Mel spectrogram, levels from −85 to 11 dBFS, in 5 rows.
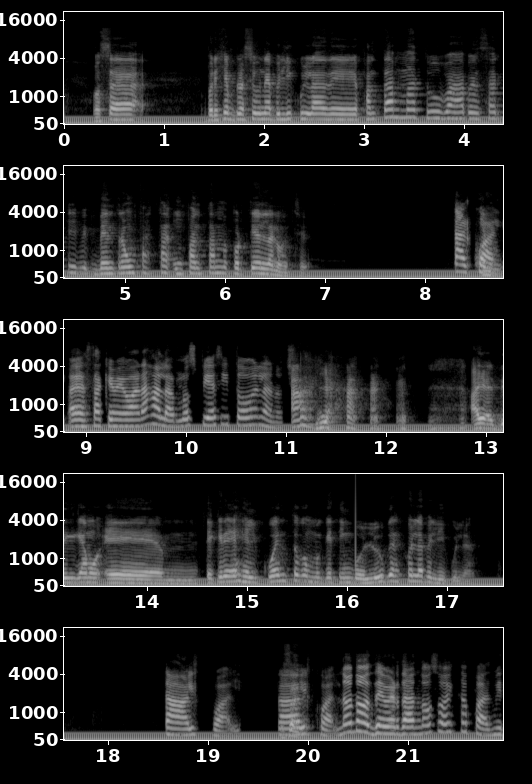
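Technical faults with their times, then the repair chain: hum 50 Hz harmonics 5 -32 dBFS
16.08 s: pop -10 dBFS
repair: de-click; de-hum 50 Hz, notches 5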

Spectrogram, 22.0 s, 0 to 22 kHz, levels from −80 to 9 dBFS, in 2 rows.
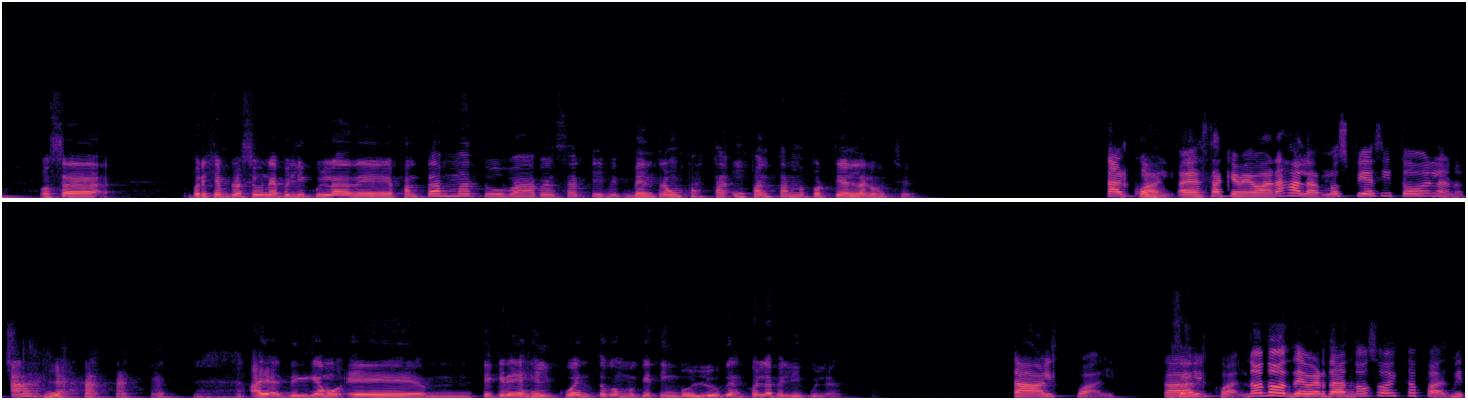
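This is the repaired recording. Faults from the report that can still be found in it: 16.08 s: pop

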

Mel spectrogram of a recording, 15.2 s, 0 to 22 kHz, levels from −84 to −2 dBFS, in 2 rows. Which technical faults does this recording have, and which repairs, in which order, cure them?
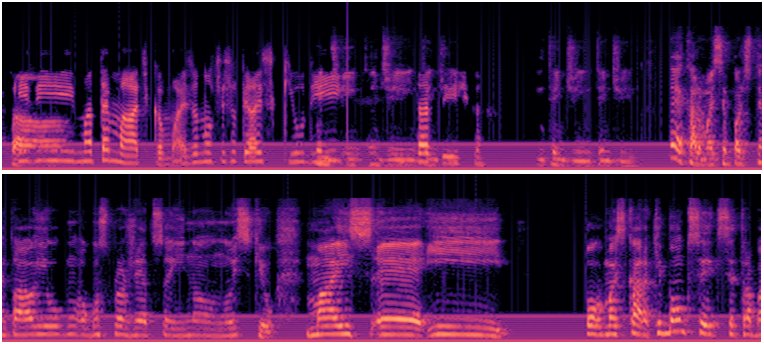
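buzz 50 Hz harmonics 12 -30 dBFS
crackle 22 per s -31 dBFS
3.45 s: pop -11 dBFS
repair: de-click; de-hum 50 Hz, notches 12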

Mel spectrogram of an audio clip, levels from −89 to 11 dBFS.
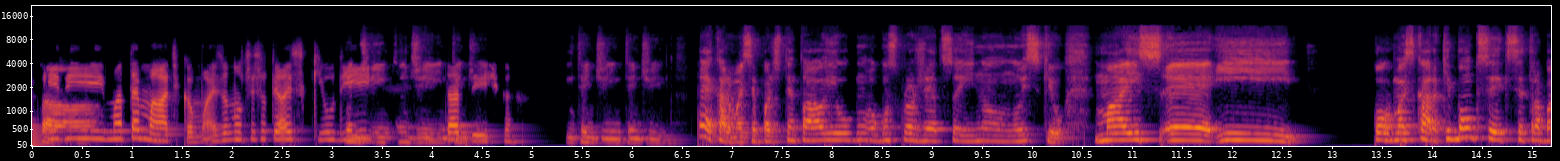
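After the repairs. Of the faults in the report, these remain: nothing left

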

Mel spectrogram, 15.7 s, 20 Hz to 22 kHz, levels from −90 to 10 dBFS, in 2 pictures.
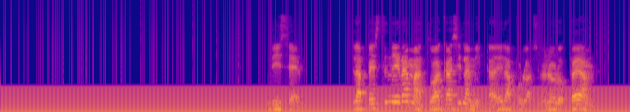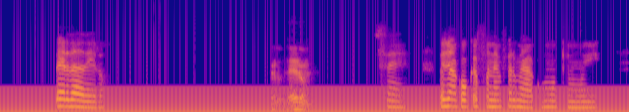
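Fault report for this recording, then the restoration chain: buzz 60 Hz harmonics 15 -27 dBFS
crackle 33 per s -26 dBFS
8.60 s: dropout 4.8 ms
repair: de-click; de-hum 60 Hz, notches 15; interpolate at 8.60 s, 4.8 ms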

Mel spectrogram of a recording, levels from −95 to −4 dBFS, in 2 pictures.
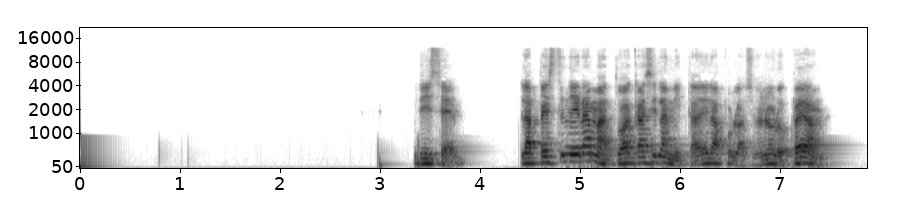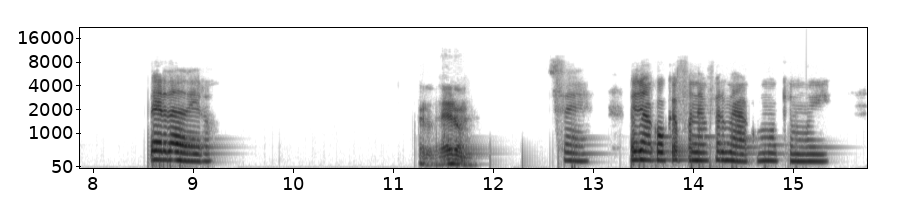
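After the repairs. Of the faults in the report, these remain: nothing left

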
